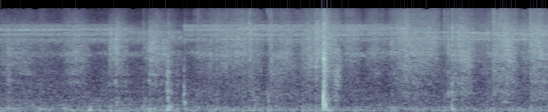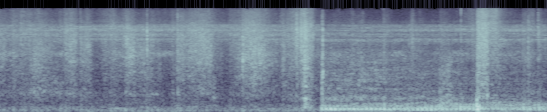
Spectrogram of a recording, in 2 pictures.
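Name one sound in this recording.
A trowel scrapes and slaps wet cement.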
